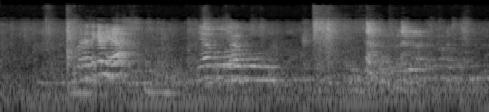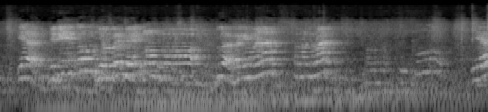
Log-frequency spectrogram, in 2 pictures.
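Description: A young woman speaks up close in a room, with animation.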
